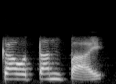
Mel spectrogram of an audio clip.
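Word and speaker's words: 까오단바이 (高蛋白): 발음은 띠지방 저지방 네. 고단백은 까오단바이 매미 저지방 고단백 음식입니다.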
